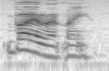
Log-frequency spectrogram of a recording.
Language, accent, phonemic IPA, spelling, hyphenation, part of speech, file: English, US, /ˈvaɪ(ə)ləntli/, violently, vi‧o‧lent‧ly, adverb, En-us-violently.ogg
- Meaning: 1. In a violent manner 2. To an intense degree; extremely; strongly; intensely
